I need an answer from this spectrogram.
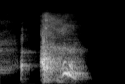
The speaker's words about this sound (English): Oh, that was aggressive. That was aggressive sneeze.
